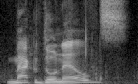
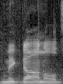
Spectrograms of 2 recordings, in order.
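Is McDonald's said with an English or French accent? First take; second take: French; English. First: It is said with a French accent. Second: It is said with an English accent. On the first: "it's McDonald's or something like that" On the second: "instead of McDonald's"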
